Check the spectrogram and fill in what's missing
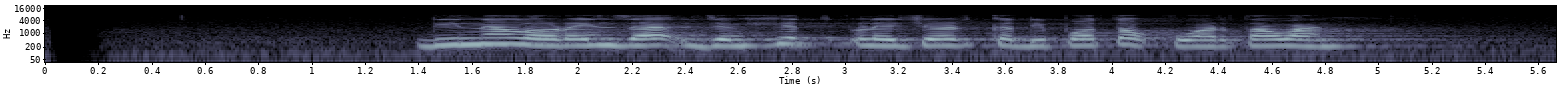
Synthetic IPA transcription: dinalɔɾɛnzad͡ʒɨŋɦit̪lɛd͡ʒərkɨrdipɔt̪ɔkuwart̪awan

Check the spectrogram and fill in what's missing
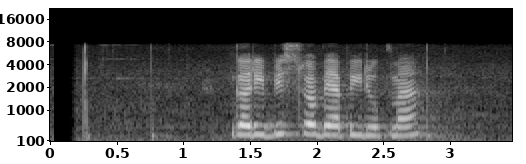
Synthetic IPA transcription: ɡʌɾibiswʌbjapiɾupma

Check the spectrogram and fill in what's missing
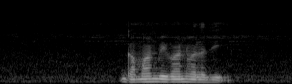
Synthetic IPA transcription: ɡɐmaːnbiʋaːnʋɐlɐd̪i

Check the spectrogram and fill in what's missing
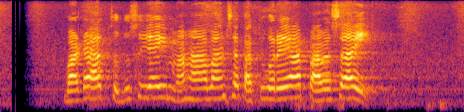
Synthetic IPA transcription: ʋaɖaːt̪sud̪usijajmaɦaːʋansəkat̪uʋəɾəjaːpaʋəsaji

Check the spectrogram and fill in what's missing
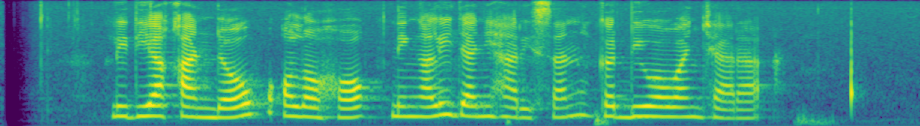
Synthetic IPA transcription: lidiakandɔwɔlɔhɔk̚niŋalid͡ʒaniɦaɾisənkɨrdiwawaɲt͡ʃaɾa

